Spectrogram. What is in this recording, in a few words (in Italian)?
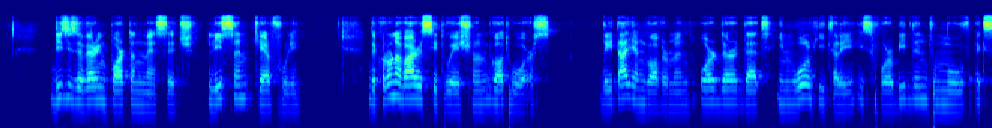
Inglese; Intesa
